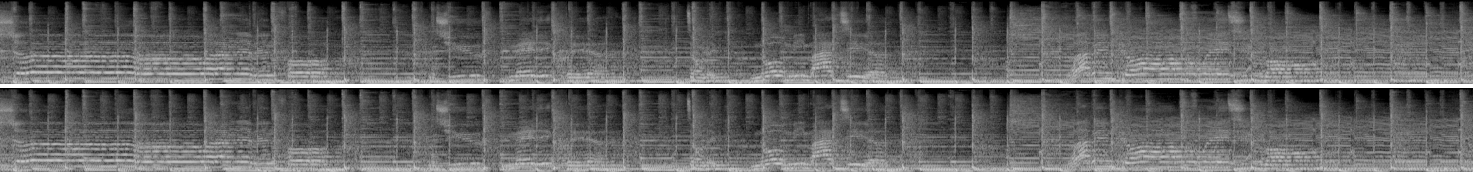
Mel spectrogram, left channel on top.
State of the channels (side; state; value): both; normal; correlation 0.90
